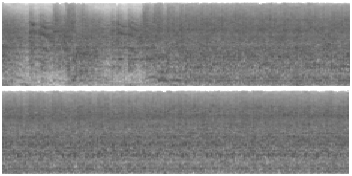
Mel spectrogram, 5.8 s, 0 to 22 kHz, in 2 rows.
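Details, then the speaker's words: 1200 hp twin-turbo LS Fox-body Mustang, water pump refitted and coolant bled, Holley EFI: catches after a second of cranking, settles into an even run after throttle body opened; healthy start. "flow hell yeah that sounds good dropped it down to four on the throttle percentage that seems to be working a lot better now"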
